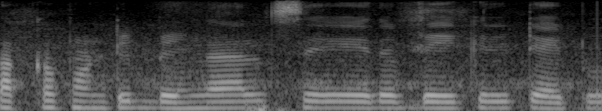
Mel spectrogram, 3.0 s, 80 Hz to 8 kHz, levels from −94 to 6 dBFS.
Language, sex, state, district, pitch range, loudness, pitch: Telugu, female, Andhra Pradesh, Srikakulam, 165-175 Hz, -35 LUFS, 170 Hz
